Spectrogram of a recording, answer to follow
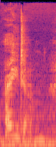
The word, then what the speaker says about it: Edam: It was the windmills and Edam, which is actually pronounced Adam, but for some reason I just didn't really fancy it.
